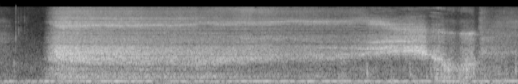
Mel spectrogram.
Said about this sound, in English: And it all comes from the diaphragm, breathing correctly.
